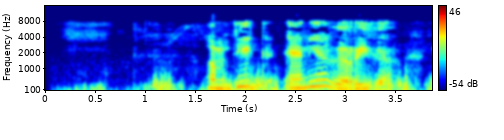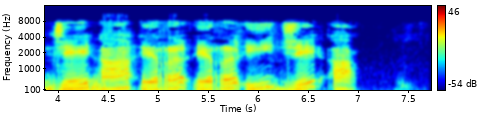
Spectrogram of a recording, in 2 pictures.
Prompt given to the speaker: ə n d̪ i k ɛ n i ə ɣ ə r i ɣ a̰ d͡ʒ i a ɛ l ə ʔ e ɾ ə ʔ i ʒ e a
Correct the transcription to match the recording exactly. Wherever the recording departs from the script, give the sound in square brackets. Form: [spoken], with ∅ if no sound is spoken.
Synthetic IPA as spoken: ə [m] d̪ i k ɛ n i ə ɣ ə r i ɣ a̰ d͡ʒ [e] a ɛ [r] ə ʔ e [r] ə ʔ i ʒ e a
